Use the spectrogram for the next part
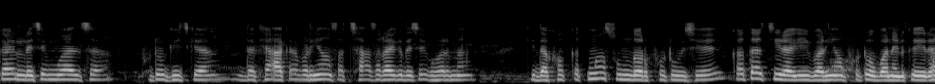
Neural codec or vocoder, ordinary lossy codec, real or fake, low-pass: vocoder, 44.1 kHz, 128 mel bands every 256 samples, BigVGAN v2; none; fake; 7.2 kHz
